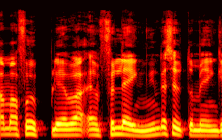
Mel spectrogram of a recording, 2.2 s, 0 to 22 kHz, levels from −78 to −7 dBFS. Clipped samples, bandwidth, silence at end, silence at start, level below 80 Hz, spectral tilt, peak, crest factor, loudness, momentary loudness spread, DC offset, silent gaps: under 0.1%; 16.5 kHz; 0 s; 0 s; -74 dBFS; -4 dB/octave; -6 dBFS; 18 dB; -24 LUFS; 4 LU; under 0.1%; none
